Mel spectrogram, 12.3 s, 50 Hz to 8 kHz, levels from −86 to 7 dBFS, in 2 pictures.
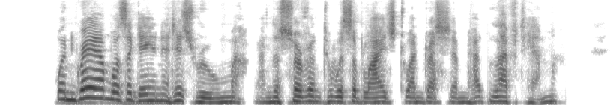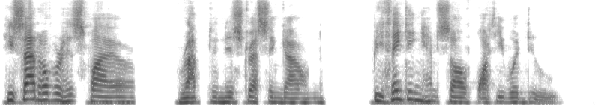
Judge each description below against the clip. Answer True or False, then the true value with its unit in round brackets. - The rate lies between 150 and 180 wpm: True (170 wpm)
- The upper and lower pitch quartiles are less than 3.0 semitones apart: False (4.3 semitones)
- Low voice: False (145 Hz)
